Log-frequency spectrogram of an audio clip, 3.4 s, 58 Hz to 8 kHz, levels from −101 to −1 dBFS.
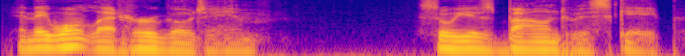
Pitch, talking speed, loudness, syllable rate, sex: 100 Hz, 245 wpm, -19 LUFS, 6.2 syllables/s, male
